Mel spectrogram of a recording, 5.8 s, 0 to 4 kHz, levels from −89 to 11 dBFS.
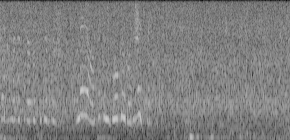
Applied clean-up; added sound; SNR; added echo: none; Stream; 1 dB; reverberation time 2.2 s.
